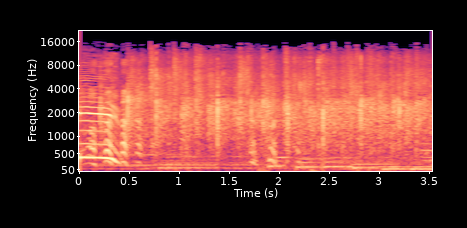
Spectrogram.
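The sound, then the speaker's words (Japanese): Audience applause at a live show after someone eats on stage: steady clapping for a few seconds, with a brief tone at the very start and music playing underneath. “拍手ありがとうございます”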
